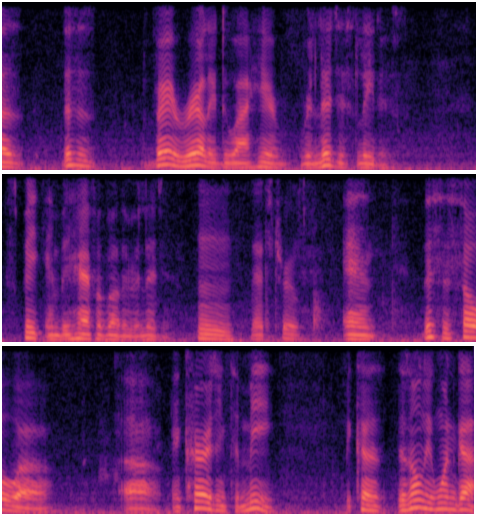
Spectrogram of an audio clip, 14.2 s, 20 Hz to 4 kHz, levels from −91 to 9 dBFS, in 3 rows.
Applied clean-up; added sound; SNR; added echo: none; none; none; none.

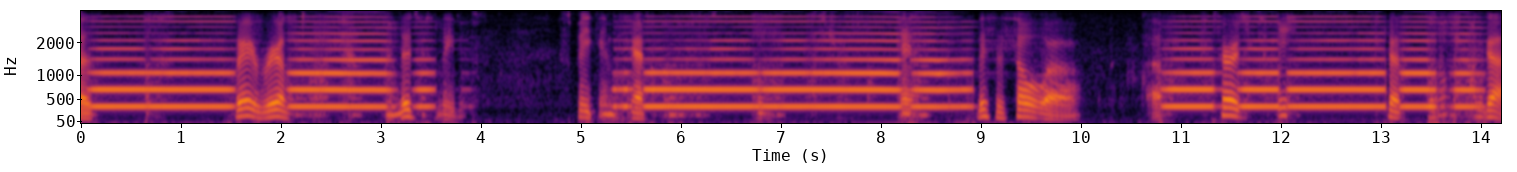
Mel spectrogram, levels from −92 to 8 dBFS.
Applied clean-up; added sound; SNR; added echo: neural separator model SepFormer WHAM!.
